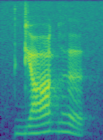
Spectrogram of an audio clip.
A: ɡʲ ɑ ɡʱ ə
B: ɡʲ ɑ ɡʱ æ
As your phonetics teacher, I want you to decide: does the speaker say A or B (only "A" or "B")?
A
